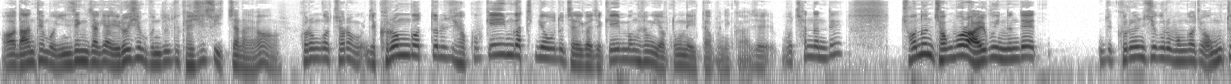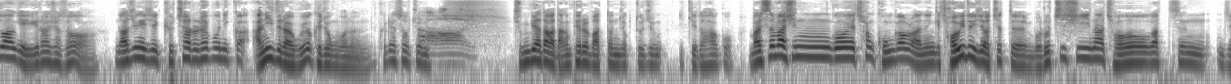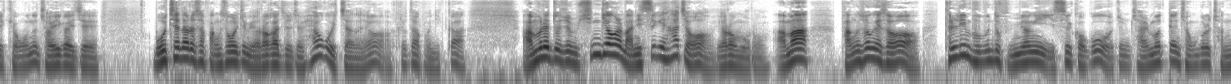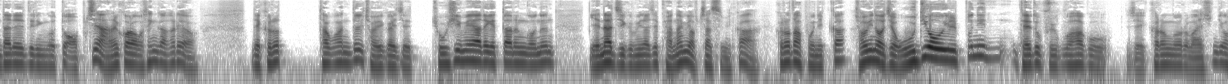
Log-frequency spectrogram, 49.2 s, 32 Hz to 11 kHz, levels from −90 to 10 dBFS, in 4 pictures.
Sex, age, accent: male, 20-39, native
